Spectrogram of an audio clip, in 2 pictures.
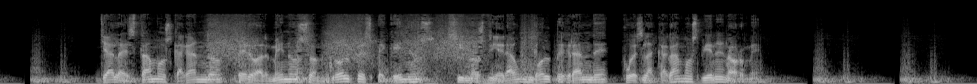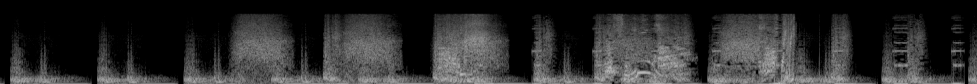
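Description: Swords clash and slash in quick bursts.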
